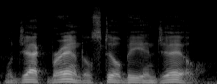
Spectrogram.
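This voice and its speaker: A man acts a stern lawman in an old-style western radio drama. His American voice is on the low side. He speaks tersely and dryly, with weary authority. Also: a little slow. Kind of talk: old-time western radio play acting.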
